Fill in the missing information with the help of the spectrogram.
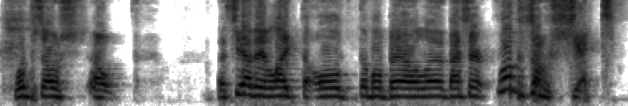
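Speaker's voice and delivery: ordinary talk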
